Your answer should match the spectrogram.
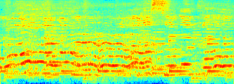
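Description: Live band music with a singer's amplified voice singing lead over it, the sung line gliding and bending in pitch.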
